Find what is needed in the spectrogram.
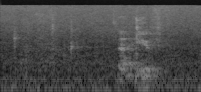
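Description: A short pause in a man's talk, filled with quiet room tone and a few faint ticks. He resumes speaking with a couple of words just past the middle.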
